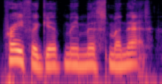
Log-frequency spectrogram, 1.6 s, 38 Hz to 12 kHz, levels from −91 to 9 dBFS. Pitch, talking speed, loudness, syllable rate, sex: 145 Hz, 185 wpm, -18 LUFS, 6.2 syllables/s, male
